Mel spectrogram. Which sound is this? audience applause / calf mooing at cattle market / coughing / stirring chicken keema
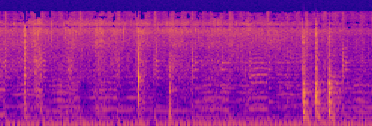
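stirring chicken keema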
